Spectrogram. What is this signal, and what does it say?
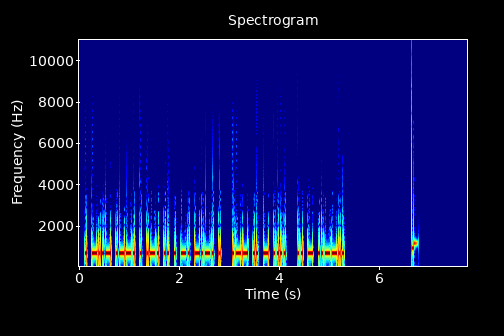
Morse code, heard as a keyed tone, about 34 wpm, 700 Hz. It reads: EXPERIENCE WITH IT?
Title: Sentences from Top 600 Words 35wpm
